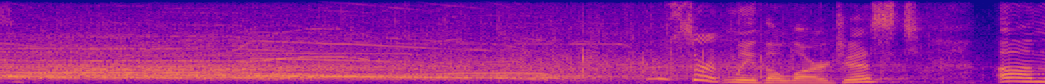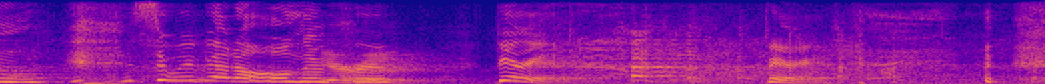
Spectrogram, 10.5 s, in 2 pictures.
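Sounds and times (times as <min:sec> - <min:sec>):
live audience at the Warner Theater in Washington, D.C. cheering and whooping: 0:00.0 - 0:03.6
speech: 0:03.4 - 0:08.3, 0:09.0 - 0:09.6
laughter: 0:08.1 - 0:10.4.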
